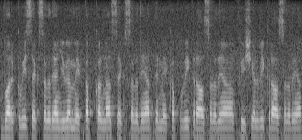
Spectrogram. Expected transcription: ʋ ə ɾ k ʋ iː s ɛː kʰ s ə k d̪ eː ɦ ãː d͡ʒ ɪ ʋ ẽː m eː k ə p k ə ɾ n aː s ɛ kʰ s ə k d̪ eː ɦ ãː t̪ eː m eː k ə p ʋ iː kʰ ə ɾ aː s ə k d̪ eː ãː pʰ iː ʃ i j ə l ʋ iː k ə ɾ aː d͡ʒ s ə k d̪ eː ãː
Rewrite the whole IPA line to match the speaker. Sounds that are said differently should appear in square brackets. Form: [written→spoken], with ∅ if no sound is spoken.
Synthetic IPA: ʋ ə ɾ k ʋ iː s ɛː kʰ s ə k d̪ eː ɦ ãː d͡ʒ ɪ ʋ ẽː m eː k ə p k ə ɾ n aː s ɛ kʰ s ə k d̪ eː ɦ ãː t̪ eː m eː k ə p ʋ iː [kʰ→k] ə ɾ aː s ə k d̪ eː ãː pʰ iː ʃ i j ə l ʋ iː k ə ɾ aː [d͡ʒ→∅] s ə k d̪ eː ãː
